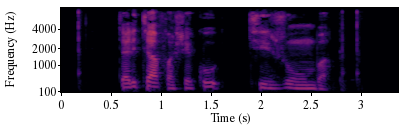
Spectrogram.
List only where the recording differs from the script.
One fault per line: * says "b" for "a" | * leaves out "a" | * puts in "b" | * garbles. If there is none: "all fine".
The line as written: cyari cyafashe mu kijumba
* says "ku" for "mu"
